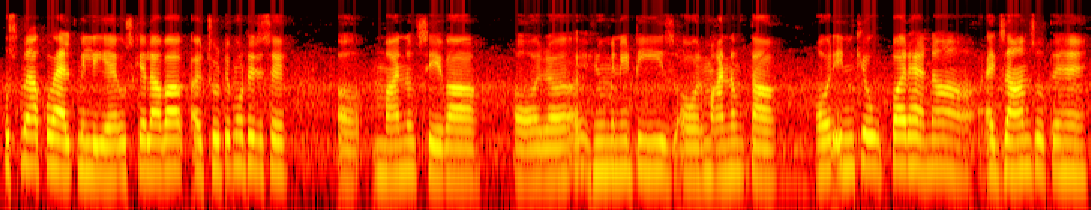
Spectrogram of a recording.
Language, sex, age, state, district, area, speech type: Hindi, female, 45-60, Rajasthan, Jodhpur, urban, spontaneous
